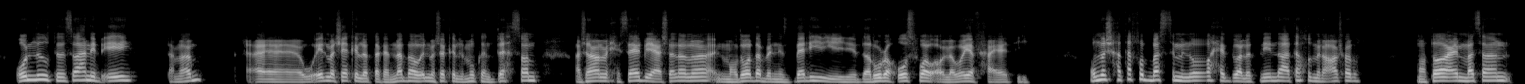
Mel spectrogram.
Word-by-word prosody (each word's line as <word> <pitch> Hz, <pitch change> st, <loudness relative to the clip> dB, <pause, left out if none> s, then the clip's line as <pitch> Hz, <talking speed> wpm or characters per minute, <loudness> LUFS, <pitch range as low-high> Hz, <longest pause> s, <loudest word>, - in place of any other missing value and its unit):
قُل 195 Hz, +3 st, +3 dB
له 220 Hz, 0 st, +4 dB
تنصحني 190 Hz, +2 st, +2 dB
بإيه 185 Hz, +3 st, +1 dB, 0.3 s
تمام، 160 Hz, +12 st, -2 dB, 0.4 s
آآ 115 Hz, -2 st, -1 dB
وإيه 120 Hz, +7 st, 0 dB
المشاكل 170 Hz, 0 st, 0 dB
اللي 140 Hz, -3 st, +1 dB
أتجنّبها 135 Hz, +7 st, 0 dB
وإيه 150 Hz, 0 st, +2 dB
المشاكل 155 Hz, 0 st, -2 dB
اللي 125 Hz, -, -5 dB
ممكن 135 Hz, -6 st, -4 dB
تحصل 180 Hz, +6 st, -1 dB, 0.4 s
عشان 155 Hz, -, +1 dB
أعمل 165 Hz, -1 st, +2 dB
حسابي، 165 Hz, +3 st, +1 dB
عشان 155 Hz, +6 st, 0 dB
أنا 175 Hz, +1 st, +2 dB
الموضوع 120 Hz, +7 st, 0 dB
ده 165 Hz, +1 st, +1 dB
بالنسبة 120 Hz, 0 st, -1 dB
لي 135 Hz, -9 st, -2 dB
ضرورة 145 Hz, +7 st, +2 dB
قصوى 160 Hz, +2 st, +1 dB
وأولوية 120 Hz, +4 st, +1 dB
في -, -, -13 dB
حياتي 110 Hz, -1 st, -4 dB, 0.6 s
ومش 210 Hz, +3 st, +2 dB
هتاخُد 230 Hz, 0 st, -1 dB
بس 200 Hz, -1 st, 0 dB
من 175 Hz, -3 st, +1 dB
1 180 Hz, -3 st, -2 dB
ولا 145 Hz, -2 st, +2 dB
2، 160 Hz, +4 st, -3 dB
لأ، 170 Hz, -2 st, +2 dB
هتاخُد 180 Hz, +1 st, -4 dB
من 145 Hz, -2 st, -2 dB
10، 160 Hz, 0 st, -2 dB, 0.6 s
مطاعم 165 Hz, +7 st, +4 dB
مثلًا 180 Hz, +2 st, +1 dB
160 Hz, 165 wpm, -22 LUFS, 130-175 Hz, 0.6 s, له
